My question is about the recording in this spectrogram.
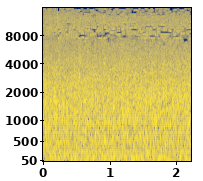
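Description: A steady, even rushing noise like heavy rain, with no tune or beat.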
